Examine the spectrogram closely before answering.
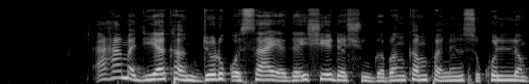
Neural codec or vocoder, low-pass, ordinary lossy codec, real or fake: vocoder, 44.1 kHz, 128 mel bands every 512 samples, BigVGAN v2; 14.4 kHz; none; fake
